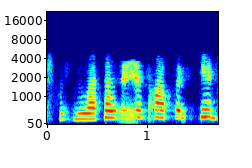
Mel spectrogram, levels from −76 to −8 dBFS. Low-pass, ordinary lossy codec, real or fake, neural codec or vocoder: 7.2 kHz; MP3, 24 kbps; fake; codec, 16 kHz, 0.5 kbps, FreqCodec, smaller model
